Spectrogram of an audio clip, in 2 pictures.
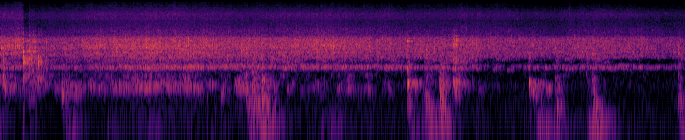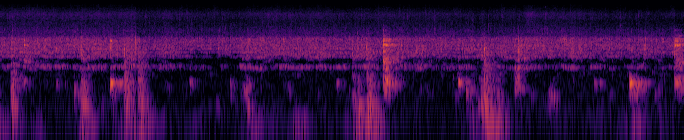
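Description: Potatoes hit a hot pan for salted rice, a loud sustained sizzle broken by repeated scraping stirs and clanks of the spoon, close up and with no talking.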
